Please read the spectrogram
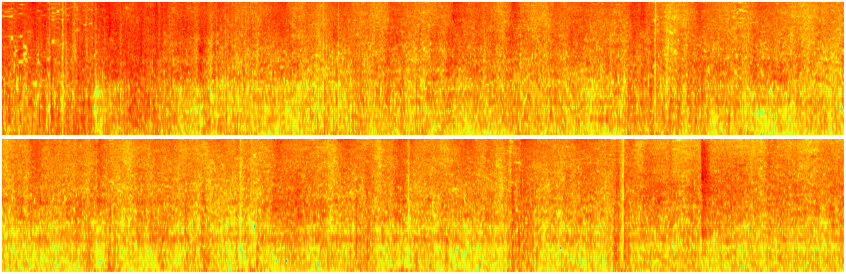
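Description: Steam locomotive under way, heard from its cab: wind rushing over the microphone, with loud clatter and sharp knocks throughout, loudest about the first second.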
